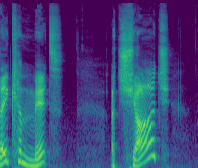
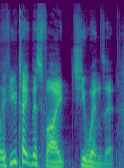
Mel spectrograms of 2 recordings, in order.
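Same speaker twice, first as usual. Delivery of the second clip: normal talking voice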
